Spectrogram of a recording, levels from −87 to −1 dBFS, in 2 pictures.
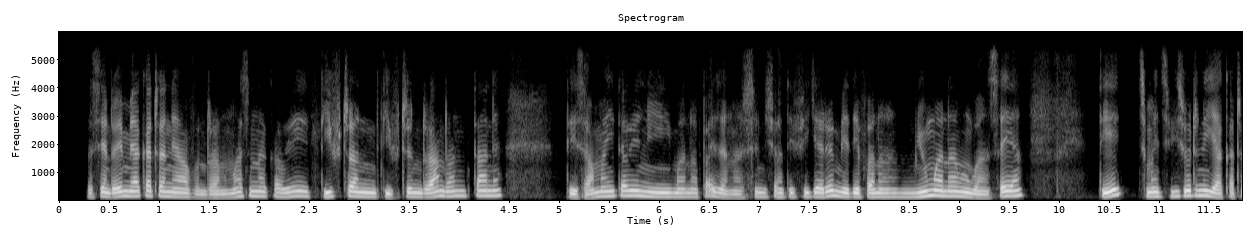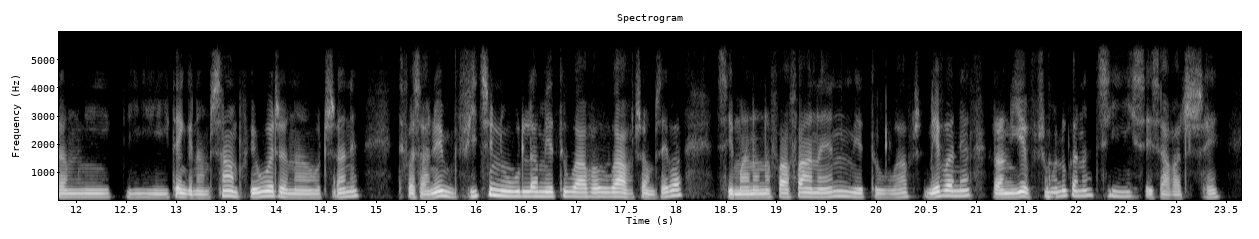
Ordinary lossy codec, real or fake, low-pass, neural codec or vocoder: none; real; 5.4 kHz; none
